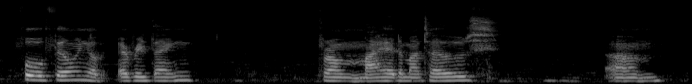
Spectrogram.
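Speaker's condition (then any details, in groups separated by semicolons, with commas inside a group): Cerebral palsy; from birth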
